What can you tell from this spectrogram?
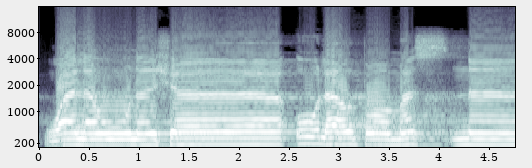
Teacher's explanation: U-nya pendek saja langsung disambungkan ke la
